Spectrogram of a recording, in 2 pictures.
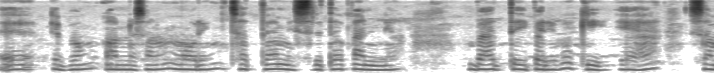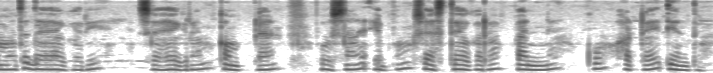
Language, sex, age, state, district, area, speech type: Odia, female, 30-45, Odisha, Kendujhar, urban, read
